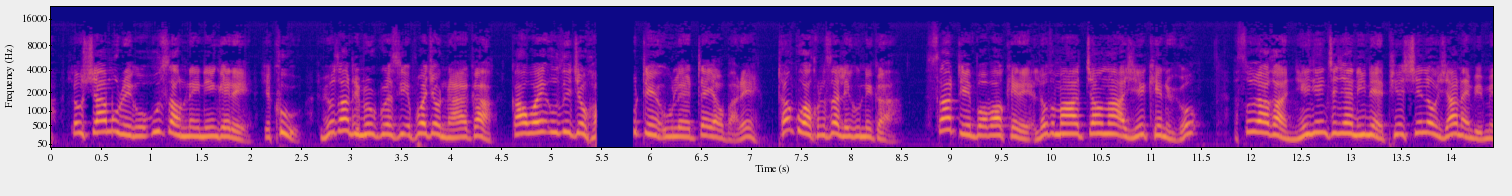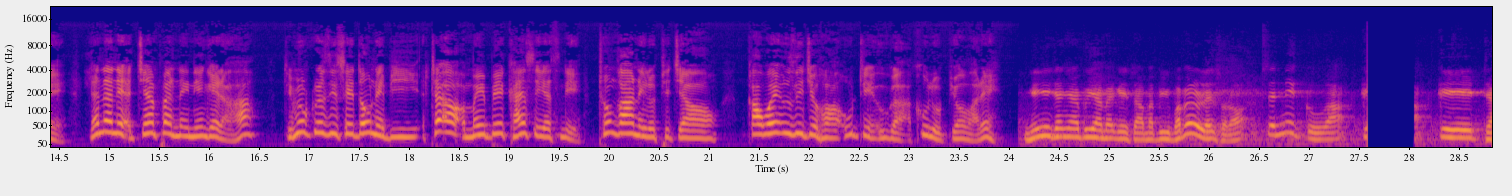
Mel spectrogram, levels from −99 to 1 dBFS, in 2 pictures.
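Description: Stream reconnects at 5.45–5.84 s and 27.58–28.35 s: the connection drops, the audio falls silent, and playback restarts with a fresh decoder. The first gap lasts 348 ms and resumes roughly a third of a second ahead. The second lasts 428 ms and resumes 340 ms earlier, repeating that stretch.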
